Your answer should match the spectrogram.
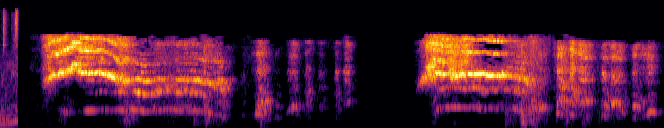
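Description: A toddler shrieking in play: two long, high-pitched squeals of about two seconds each, with a few short squeaks between and after them.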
